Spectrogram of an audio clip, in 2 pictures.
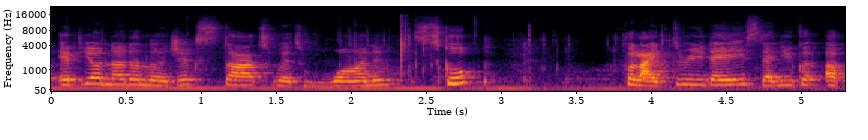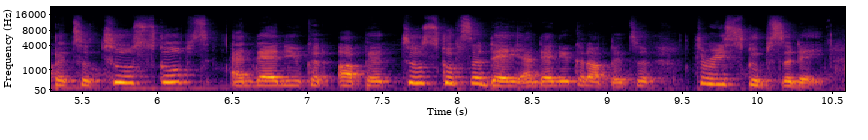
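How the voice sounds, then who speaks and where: A woman's voice: mid-range voice, slight background noise. Chatty Trinidadian woman in her forties. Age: 40s. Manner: candid, chatty, digressive, laughs often. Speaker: loctician and hair care vlogger. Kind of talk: casual advice monologue.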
